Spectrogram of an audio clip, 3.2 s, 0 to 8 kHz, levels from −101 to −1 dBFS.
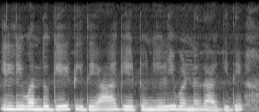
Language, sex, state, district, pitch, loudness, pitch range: Kannada, female, Karnataka, Bidar, 225 Hz, -12 LUFS, 215-230 Hz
